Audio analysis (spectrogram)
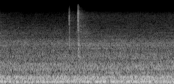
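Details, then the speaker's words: Commercial ice machine, possibly Ice-O-Matic (tech unsure), reported as not dropping ice. The compressor has just kicked on; the tech reads 2.5 A, then 7 A on the condenser and 7.5 A on the compressor. Even low hum with fan rush, no knocks: normal compressor running. "just kicked on 2.5 amps so I'm guessing an odor for the compressor kick on my gearbox has to be on"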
